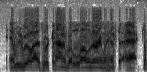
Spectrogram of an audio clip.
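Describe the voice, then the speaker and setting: Fairly quick speech from a man with an American accent, medium pitch and fairly even intonation, amid noticeable background noise. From US South, East Texas. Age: 60s. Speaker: psychic healer. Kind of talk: interview. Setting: phone call. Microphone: cell phone line.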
